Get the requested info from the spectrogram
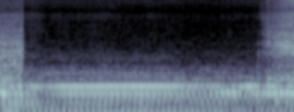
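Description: Faint, steady low background hum with no other sound.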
